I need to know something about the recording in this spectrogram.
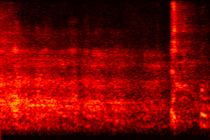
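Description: A congregation laughing at a joke, the laughter dying away over the first second and a half, then a short, sharp breath sound close to the microphone near the end.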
